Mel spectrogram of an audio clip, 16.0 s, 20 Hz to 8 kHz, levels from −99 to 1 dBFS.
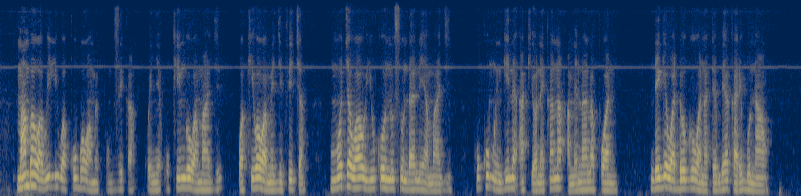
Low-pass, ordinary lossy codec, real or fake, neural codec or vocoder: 7.2 kHz; Opus, 32 kbps; real; none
